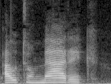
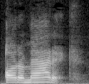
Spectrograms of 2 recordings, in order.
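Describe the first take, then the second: First: The first T is a crisp T sound. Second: The first T is a soft D sound. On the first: The speaker calls it wrong. "We don't say" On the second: The speaker calls it right. "we say ... it changes into a D"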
